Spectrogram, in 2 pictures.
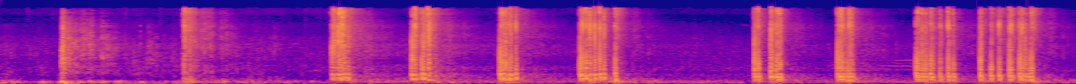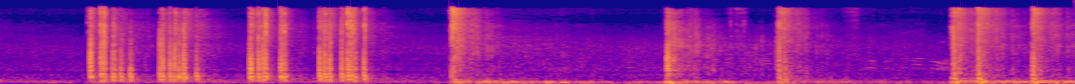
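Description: Daytime aerial fireworks: a rapid series of loud shell bursts, the bangs coming several a second, often in quick clusters, over a low rumble. There is a short lull about two thirds of the way in, and a dense volley of reports near the end.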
